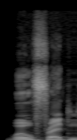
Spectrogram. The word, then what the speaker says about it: Wilfried: On to the honourable mentions, and Leeds' Wilfried Gnonto. Sorry, I've completely said that wrong. Wilfred Gnonto.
